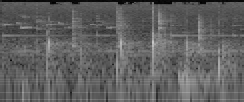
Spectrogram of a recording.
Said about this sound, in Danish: løber hen over brostenene i gården, og han er lige ved at løbe ind i en mand med en trillebør.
